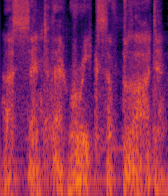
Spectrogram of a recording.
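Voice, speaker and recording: Loud background noise runs under a man doing a put-on character voice. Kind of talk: solemn video-game dialogue. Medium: machinima. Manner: formal, archaic, measured.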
